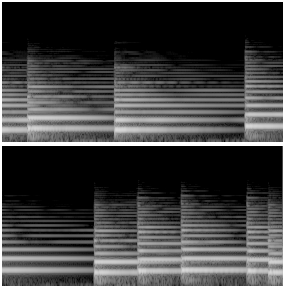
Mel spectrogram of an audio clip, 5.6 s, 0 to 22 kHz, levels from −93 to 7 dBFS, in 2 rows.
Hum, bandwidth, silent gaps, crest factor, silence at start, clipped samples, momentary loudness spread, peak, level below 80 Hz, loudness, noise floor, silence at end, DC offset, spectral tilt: none; 6.2 kHz; none; 14 dB; 0 s; under 0.1%; 14 LU; -2 dBFS; -56 dBFS; -17 LUFS; -37 dBFS; 0 s; under 0.1%; -7.5 dB/octave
